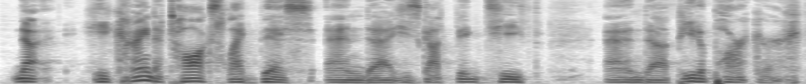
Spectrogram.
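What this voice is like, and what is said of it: Imitates another person's voice. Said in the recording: “Willem Dafoe ... was that a good impression? ... that part of the impression”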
